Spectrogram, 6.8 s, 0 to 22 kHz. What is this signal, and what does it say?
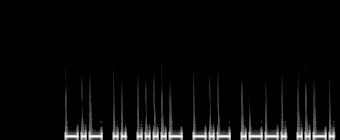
Morse code, heard as a keyed tone, about 15 wpm, 700 Hz. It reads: KI4KPF
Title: USA Call Signs - 6 Characters - Repeated 3x - 15wpm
